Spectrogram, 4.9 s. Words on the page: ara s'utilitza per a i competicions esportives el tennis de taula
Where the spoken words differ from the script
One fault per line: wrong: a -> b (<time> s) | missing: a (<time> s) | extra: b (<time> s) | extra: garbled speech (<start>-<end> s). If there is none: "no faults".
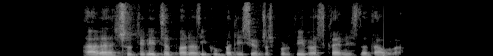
no faults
